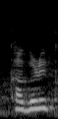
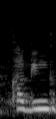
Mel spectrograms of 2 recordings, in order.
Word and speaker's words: खगिंक: और जबकि जो खगड़िक होता था sorry it's नॉट खगड़िक, इट्स नॉट हाउ it pronounce. सो इस खगिंक पढ़ते हैं इसको, गलती से मैंने पढ़ लिया।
